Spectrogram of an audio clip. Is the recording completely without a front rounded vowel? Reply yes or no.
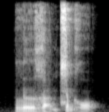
yes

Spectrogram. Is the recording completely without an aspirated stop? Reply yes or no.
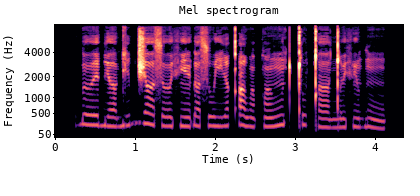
yes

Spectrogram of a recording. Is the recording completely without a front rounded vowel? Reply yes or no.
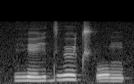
no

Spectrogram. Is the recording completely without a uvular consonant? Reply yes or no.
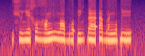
yes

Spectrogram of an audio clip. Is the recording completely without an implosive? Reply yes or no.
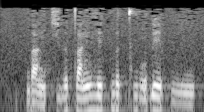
no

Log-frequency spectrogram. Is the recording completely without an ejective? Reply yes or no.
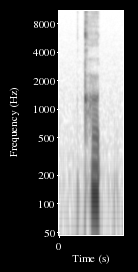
yes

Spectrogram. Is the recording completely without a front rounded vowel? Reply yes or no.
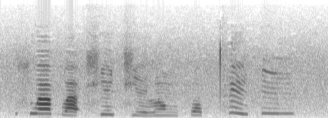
yes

